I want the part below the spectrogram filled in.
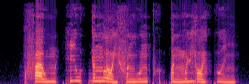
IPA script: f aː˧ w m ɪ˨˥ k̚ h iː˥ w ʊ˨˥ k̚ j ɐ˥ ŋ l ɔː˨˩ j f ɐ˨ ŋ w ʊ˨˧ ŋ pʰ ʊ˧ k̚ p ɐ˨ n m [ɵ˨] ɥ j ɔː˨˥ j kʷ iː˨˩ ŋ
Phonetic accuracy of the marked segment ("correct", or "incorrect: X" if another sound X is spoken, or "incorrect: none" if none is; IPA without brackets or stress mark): incorrect: ɵ˥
